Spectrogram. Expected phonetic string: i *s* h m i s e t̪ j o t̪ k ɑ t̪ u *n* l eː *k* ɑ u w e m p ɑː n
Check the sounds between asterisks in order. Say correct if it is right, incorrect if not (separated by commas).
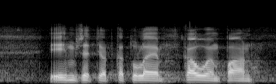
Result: incorrect, incorrect, correct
